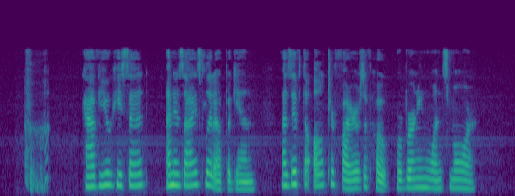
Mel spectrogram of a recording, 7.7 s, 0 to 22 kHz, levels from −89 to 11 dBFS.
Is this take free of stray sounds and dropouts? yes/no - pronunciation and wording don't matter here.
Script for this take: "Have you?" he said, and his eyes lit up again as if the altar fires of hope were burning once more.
no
